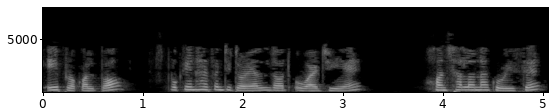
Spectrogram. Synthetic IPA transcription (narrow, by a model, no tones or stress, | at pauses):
ejpɹɔkɔlpɔ | spokenɦajpɛntitoɹialdɔtoaɹziɛ | xɔnsalɔnakoɹisɛ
